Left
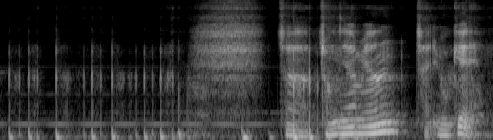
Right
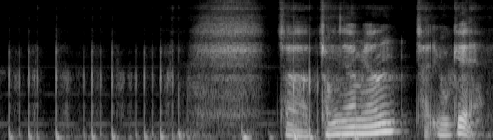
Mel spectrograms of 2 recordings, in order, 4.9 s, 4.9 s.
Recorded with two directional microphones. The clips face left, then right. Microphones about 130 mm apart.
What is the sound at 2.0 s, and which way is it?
Speech, 30° right (ahead or behind).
